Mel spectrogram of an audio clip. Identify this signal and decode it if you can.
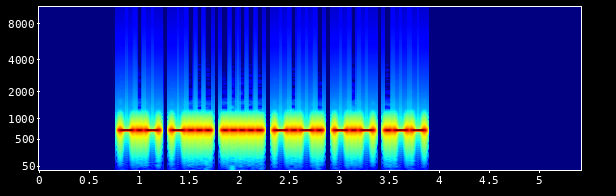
Morse code, heard as a keyed tone, about 28 wpm, 700 Hz. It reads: KB5CKW
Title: USA Call Signs - 6 Characters - Repeated 2x - 28wpm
